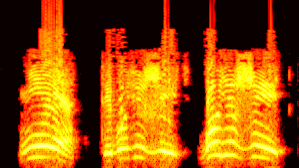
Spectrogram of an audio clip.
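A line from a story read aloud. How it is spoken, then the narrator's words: Shouting. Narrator (Russian): кричал Рич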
